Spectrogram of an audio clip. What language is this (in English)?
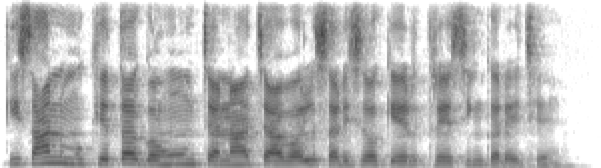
Maithili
